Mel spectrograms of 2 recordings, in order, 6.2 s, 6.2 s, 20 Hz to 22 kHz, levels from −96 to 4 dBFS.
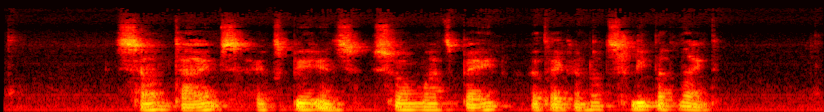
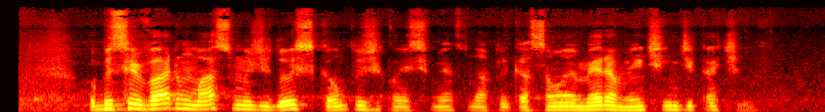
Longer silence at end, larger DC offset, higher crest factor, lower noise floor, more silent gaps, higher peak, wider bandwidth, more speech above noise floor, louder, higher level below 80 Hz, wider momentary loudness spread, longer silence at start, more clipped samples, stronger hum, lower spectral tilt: first, 0.8 s vs 0.6 s; neither; about the same, 16 dB vs 18 dB; first, -59 dBFS vs -42 dBFS; neither; second, -14 dBFS vs -4 dBFS; about the same, 15.5 kHz vs 16.5 kHz; first, 30 dB vs 22 dB; second, -29 LUFS vs -21 LUFS; second, -66 dBFS vs -60 dBFS; second, 7 LU vs 16 LU; about the same, 0.05 s vs 0.15 s; neither; neither; about the same, -5 dB/octave vs -5 dB/octave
